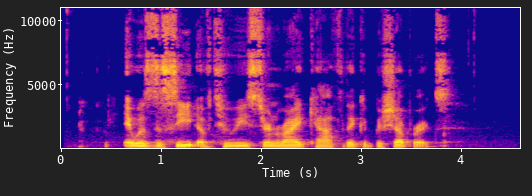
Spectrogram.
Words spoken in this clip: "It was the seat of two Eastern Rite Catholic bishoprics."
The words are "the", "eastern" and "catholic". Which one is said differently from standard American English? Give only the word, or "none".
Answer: none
